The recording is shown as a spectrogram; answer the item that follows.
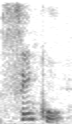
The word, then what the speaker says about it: cinco: Number five is cinco. Cinco.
